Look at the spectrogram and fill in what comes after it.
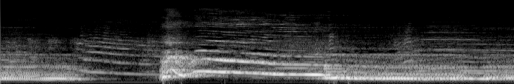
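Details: Dog howling: a low wavering tone first, then a loud onset into a long howl that falls gradually in pitch, followed by a lower, rougher sustained note.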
